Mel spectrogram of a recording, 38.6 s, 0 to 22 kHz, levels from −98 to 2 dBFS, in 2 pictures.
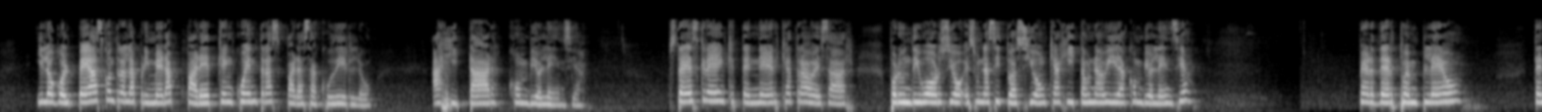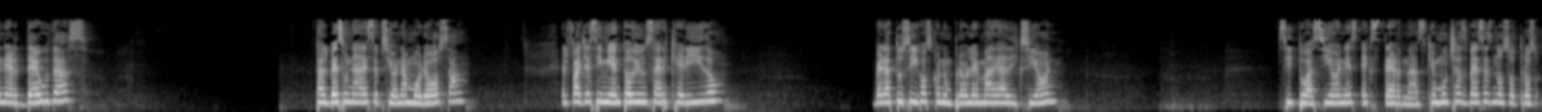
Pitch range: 250-280 Hz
